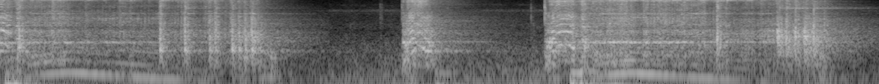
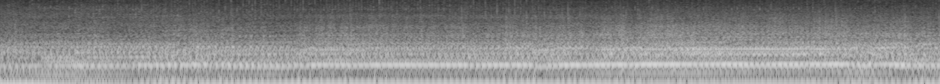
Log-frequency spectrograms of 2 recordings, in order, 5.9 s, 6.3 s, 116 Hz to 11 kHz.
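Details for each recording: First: Junkyard Honda CB750F that sat for decades, cranking with choke: two attempts, each a rising then falling starter whine with ragged clatter, never catches; slipping starter clutch. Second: Junkyard Honda CB750F four-cylinder that sat for decades, running again: deep, even rumble at fast idle, very loud out the pipes but smooth and steady with no misses. Starter clutch still needs addressing.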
